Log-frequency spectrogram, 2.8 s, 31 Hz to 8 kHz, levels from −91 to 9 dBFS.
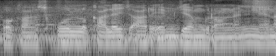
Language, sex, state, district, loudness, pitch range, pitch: Telugu, male, Andhra Pradesh, Sri Satya Sai, -17 LUFS, 110-115 Hz, 110 Hz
